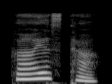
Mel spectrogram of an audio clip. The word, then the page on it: ಕ್ಯಾಸತ್ತೆ: kyāsatte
